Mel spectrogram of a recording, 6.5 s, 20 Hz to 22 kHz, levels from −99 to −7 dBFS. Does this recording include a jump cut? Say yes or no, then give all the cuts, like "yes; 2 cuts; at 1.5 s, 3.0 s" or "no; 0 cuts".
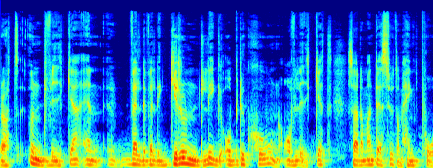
no; 0 cuts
